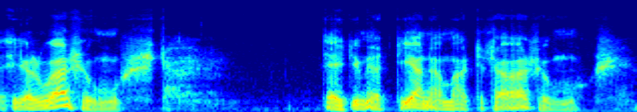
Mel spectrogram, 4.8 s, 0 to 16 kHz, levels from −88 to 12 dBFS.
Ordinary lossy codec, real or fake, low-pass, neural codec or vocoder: Opus, 32 kbps; real; 14.4 kHz; none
